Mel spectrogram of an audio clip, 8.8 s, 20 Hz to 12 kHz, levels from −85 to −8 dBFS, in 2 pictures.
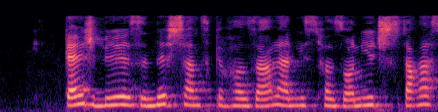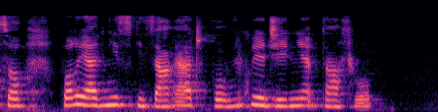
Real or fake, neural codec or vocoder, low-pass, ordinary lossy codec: fake; codec, 16 kHz, 2 kbps, FunCodec, trained on Chinese and English, 25 frames a second; 7.2 kHz; MP3, 48 kbps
